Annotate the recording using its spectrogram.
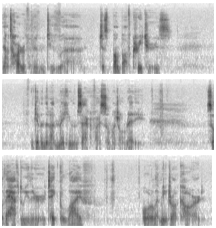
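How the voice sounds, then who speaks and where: Long, frequent pauses break up a man's very deep, low voice. He keeps a moderate pace with ordinary pitch variation, against noticeable background noise. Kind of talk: ASMR whisper video.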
